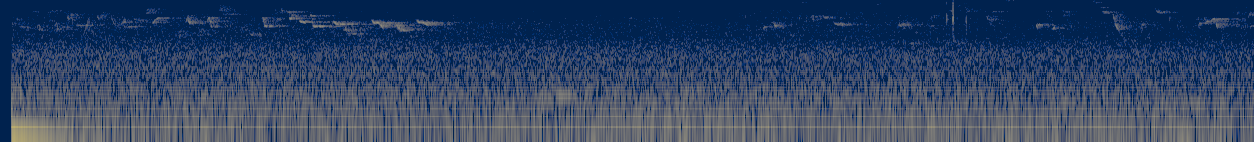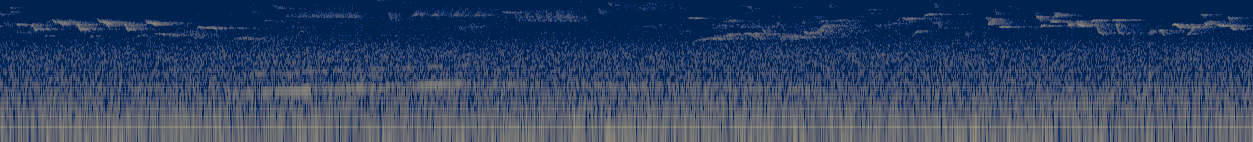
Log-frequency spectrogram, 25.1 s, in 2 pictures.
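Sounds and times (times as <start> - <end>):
birds chirping and trilling: 0.2 - 4.7, 6.0 - 25.0
sharp click: 9.4 - 9.8.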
